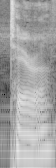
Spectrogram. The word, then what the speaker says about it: Tara: the YouTube I also learned her name is pronounced Tara not Tara which I believe I said at least a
